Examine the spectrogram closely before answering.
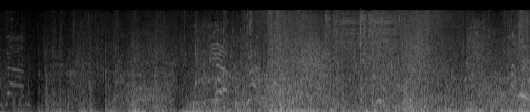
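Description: Weapons clash and thud in a fierce fight.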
